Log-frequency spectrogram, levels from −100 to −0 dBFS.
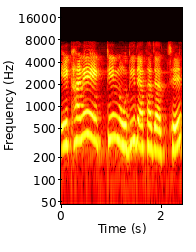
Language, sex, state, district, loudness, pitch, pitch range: Bengali, female, West Bengal, Jhargram, -16 LUFS, 305 Hz, 275-345 Hz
